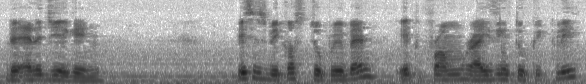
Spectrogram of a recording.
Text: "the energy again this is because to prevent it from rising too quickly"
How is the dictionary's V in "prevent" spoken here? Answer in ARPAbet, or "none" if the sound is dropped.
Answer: V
